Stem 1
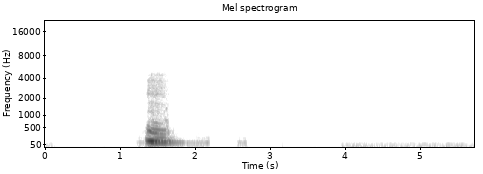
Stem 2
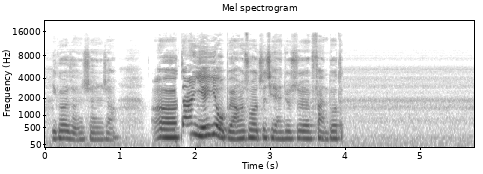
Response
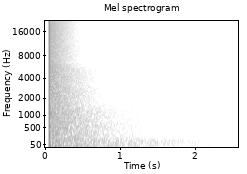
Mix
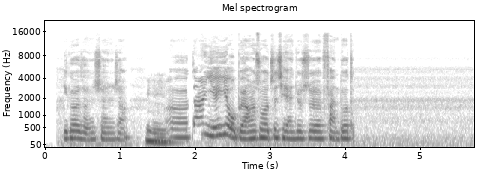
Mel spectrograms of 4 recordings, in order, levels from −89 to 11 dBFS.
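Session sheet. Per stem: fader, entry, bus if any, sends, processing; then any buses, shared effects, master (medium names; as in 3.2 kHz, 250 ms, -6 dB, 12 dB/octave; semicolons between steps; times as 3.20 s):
+2.5 dB, 0.00 s, no send, none
-8.0 dB, 0.15 s, no send, high-pass 44 Hz; bass shelf 110 Hz +8 dB; harmonic-percussive split percussive +4 dB; auto duck -12 dB, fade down 0.20 s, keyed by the first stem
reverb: none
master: peak limiter -22 dBFS, peak gain reduction 12 dB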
